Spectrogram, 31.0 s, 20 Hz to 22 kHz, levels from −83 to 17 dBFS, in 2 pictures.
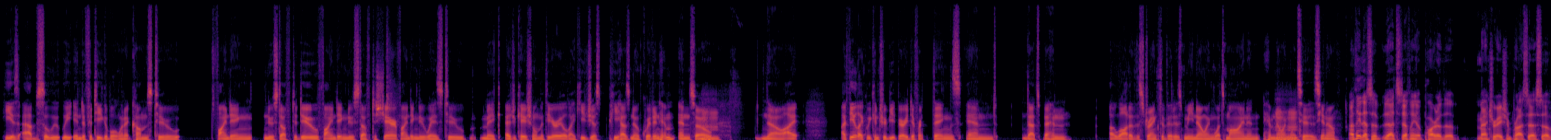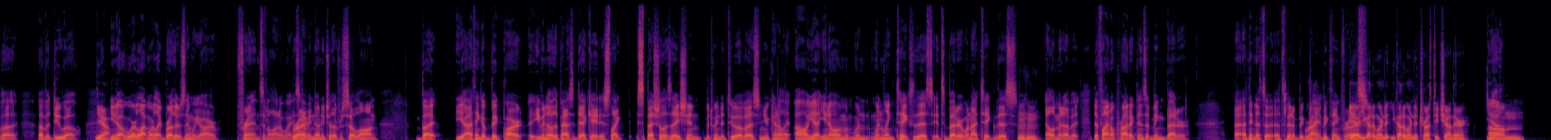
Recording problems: wrong speed and pitch; too fast and too high; 1.6 times normal speed

